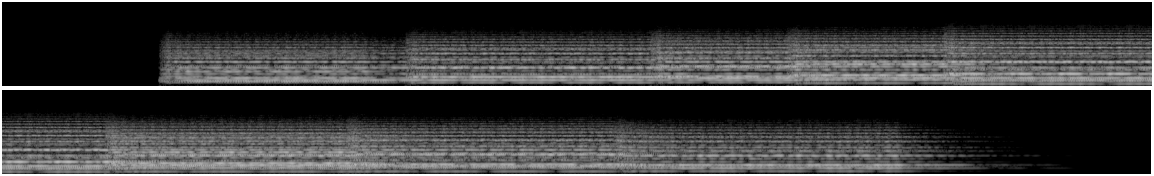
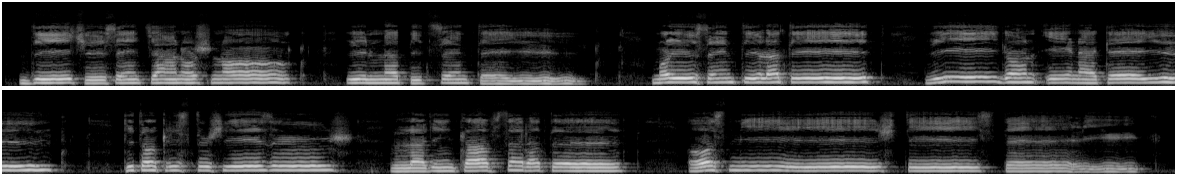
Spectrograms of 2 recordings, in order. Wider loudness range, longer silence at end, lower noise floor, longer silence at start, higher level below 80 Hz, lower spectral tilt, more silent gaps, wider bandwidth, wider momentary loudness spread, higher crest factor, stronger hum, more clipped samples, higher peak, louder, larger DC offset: about the same, 6 LU vs 4 LU; first, 1.8 s vs 0.35 s; first, under -90 dBFS vs -56 dBFS; first, 1.55 s vs 0.2 s; about the same, -76 dBFS vs -72 dBFS; second, -5.5 dB/octave vs -7.5 dB/octave; neither; second, 8.4 kHz vs 12 kHz; second, 5 LU vs 11 LU; about the same, 16 dB vs 14 dB; neither; neither; second, -8 dBFS vs -4 dBFS; second, -23 LUFS vs -19 LUFS; neither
